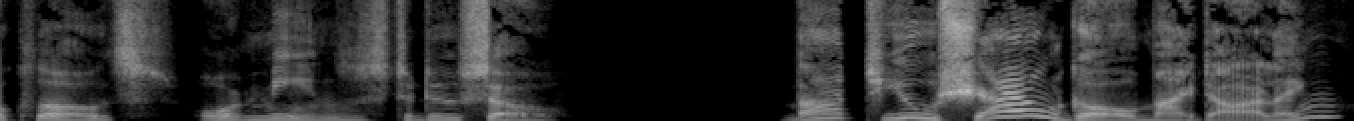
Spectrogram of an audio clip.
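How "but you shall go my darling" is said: put-on slow old-crone voice, swooping up high; croaking old woman. A narrator's reading. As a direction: promise it slowly as an old fairy godmother. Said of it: "said the old woman".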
